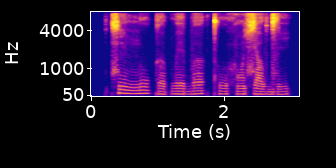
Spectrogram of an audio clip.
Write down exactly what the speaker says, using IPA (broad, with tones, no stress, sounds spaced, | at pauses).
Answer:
t͡ɕ ĩ˥˧ n n̪ u˥˧ k ə˨˩ p w e˧ b ə˦ | t̪ʰ u˨˩ h ɔ̃˧ ɕ a˧ w d͡z i˨˦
